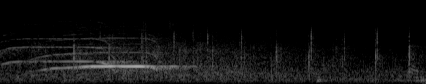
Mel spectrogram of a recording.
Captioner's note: applause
